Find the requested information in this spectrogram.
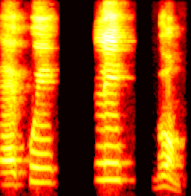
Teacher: Okay, equilibrium LI is stressed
